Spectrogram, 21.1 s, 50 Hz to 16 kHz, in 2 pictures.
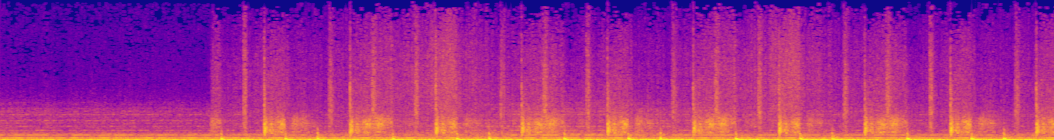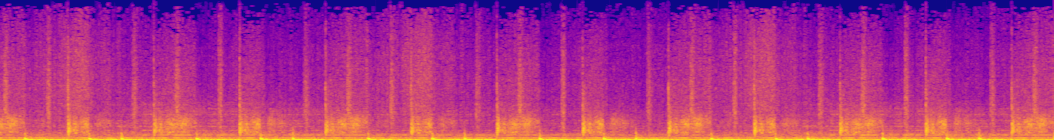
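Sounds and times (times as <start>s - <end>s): bass drone: 0.0s - 21.0s
techno kick drum: 2.1s - 21.0s.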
